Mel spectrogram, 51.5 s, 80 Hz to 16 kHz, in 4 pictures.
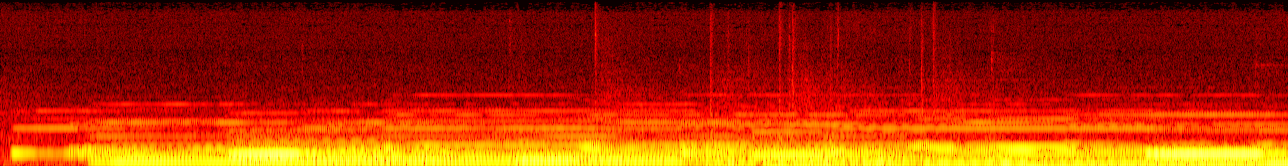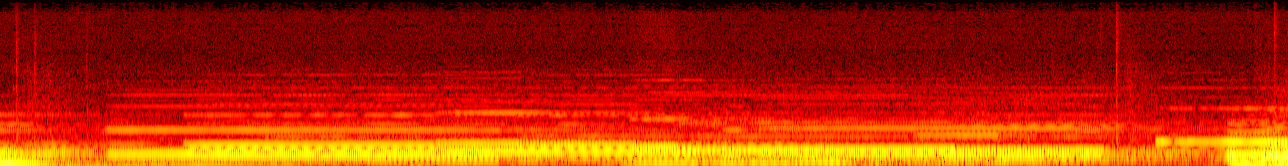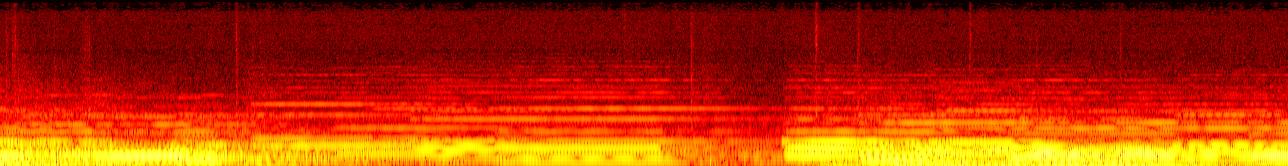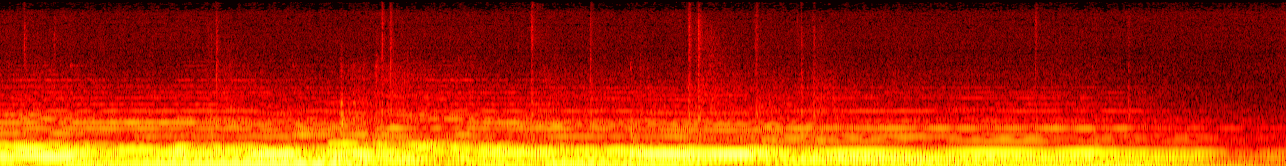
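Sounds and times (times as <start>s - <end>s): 
Dutch organ playing: 0.0s - 51.4s.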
